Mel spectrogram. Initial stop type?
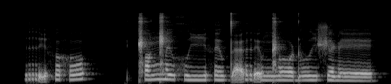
click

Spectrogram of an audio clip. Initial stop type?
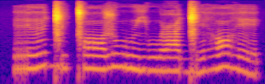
click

